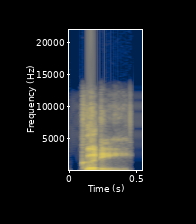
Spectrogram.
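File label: "goodie", American English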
